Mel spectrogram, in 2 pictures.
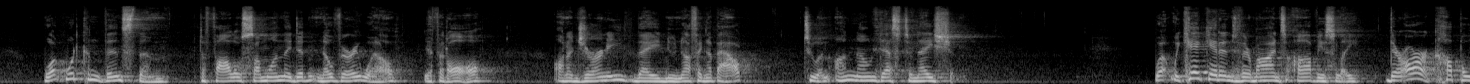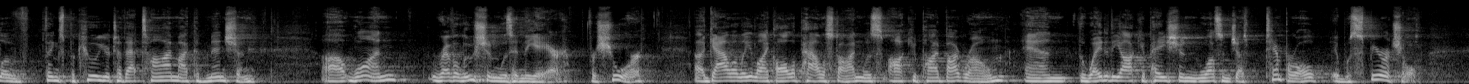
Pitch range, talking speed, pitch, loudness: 150-175 Hz, 160 wpm, 160 Hz, -21 LUFS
